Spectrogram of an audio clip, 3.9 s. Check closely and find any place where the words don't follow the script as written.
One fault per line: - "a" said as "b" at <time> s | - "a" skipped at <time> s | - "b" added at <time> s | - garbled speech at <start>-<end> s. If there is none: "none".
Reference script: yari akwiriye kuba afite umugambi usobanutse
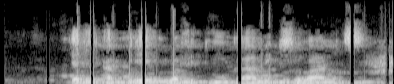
none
